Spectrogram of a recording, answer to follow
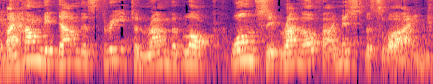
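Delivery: deadpan verse recital with room for laughs; comic poetry reading. Acted. Poet confiding a pet hate to a laughing audience, comic recital. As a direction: read the poem in measured phrases, building then dropping for the punchline. Reads comic poem aloud.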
